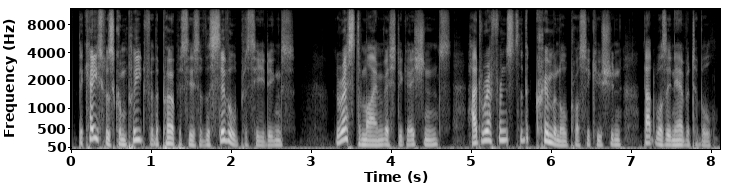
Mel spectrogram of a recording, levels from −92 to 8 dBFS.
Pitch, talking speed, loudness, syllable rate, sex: 135 Hz, 185 wpm, -20 LUFS, 7.0 syllables/s, male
